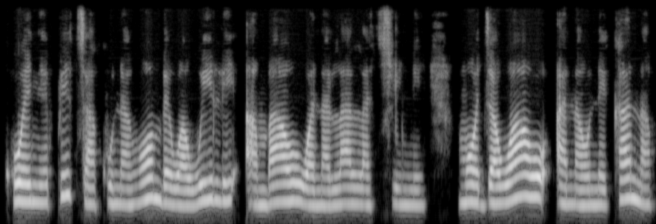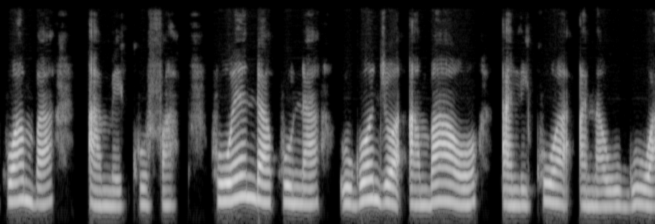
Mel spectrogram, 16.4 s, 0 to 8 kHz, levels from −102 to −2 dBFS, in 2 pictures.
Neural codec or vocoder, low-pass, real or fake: codec, 16 kHz, 4.8 kbps, FACodec; 7.2 kHz; fake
